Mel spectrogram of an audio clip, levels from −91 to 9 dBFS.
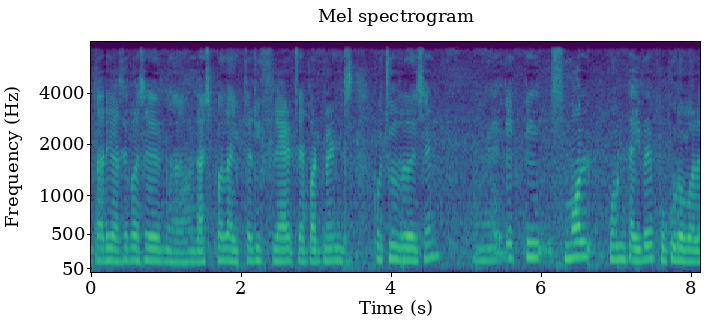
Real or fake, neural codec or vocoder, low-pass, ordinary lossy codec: fake; codec, 44.1 kHz, 3.4 kbps, Pupu-Codec; 7.2 kHz; none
